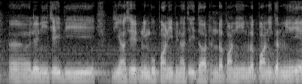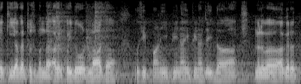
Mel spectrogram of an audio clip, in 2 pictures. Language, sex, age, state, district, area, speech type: Dogri, male, 18-30, Jammu and Kashmir, Kathua, rural, spontaneous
